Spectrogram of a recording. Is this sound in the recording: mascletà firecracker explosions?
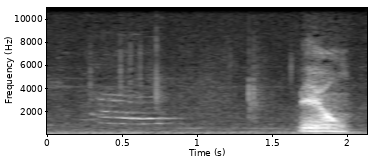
no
